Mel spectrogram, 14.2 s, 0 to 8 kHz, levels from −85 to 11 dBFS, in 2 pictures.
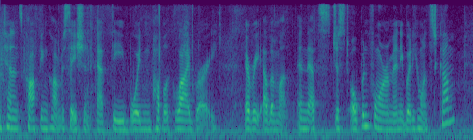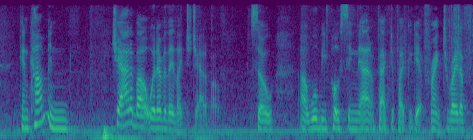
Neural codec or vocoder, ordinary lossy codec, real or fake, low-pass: none; MP3, 64 kbps; real; 7.2 kHz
